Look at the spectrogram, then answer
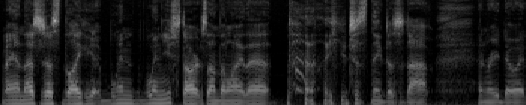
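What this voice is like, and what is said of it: Congested, sick-sounding voice. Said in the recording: “I have a cold. I came down with a cold. And so I'm kind of fighting a cough right now.”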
